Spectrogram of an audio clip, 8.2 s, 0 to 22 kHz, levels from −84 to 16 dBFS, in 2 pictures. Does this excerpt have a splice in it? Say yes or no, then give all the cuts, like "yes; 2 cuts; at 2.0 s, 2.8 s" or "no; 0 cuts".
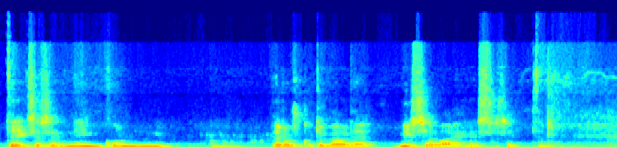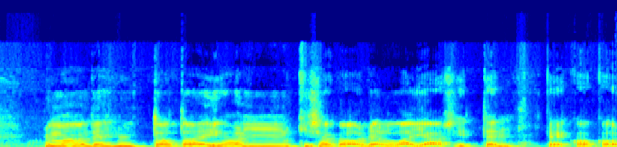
no; 0 cuts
